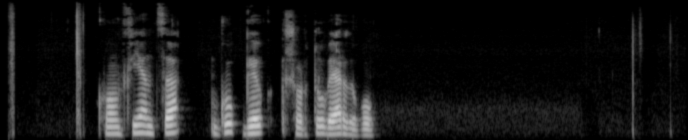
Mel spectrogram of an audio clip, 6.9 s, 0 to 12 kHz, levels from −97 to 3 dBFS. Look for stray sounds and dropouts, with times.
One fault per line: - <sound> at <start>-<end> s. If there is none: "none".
none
